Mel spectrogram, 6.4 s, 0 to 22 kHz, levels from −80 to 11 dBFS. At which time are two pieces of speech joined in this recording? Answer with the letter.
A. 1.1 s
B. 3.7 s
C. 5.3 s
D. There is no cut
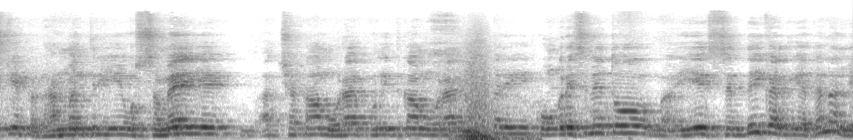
B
